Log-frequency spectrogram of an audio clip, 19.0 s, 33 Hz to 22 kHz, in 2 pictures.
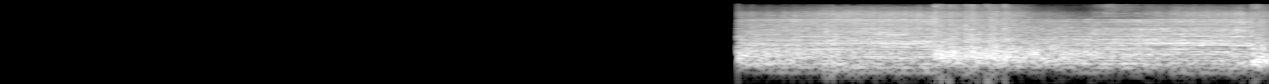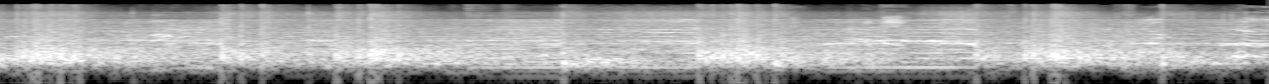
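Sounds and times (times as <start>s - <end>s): firework shells booming: 5.6s - 15.8s, 16.6s - 18.8s
firework crackle: 5.6s - 19.0s.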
